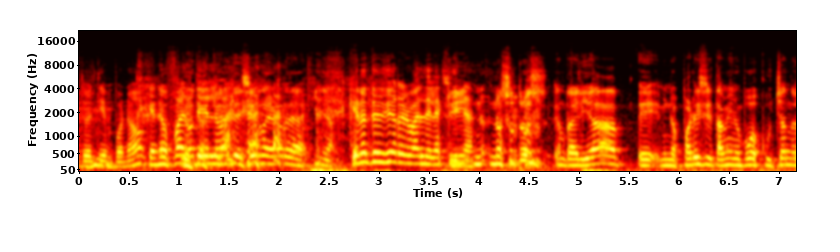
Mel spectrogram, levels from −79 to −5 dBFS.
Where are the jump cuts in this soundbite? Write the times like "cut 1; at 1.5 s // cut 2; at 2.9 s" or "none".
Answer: none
